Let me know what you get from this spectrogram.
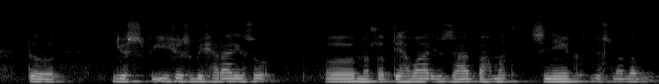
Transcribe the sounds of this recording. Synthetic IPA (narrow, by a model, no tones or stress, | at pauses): t̪ɨ | jusiʃusbiʃɐɾaːɾĩsu | mɐt̪lɐb̚t̪iɦʋaːɾjuszaːd̪̚bɐɦmɐt̪ʰsineːkjusmɐt̪lɐb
